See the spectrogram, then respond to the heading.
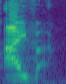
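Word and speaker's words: Aiva: Well, one of the stories that we're continuing to track is the portal recruitment of former Washington middle infielder Ava Arquette. That's A-I-V-A. Ava Arquette, or Iva, probably the better pronunciation.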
